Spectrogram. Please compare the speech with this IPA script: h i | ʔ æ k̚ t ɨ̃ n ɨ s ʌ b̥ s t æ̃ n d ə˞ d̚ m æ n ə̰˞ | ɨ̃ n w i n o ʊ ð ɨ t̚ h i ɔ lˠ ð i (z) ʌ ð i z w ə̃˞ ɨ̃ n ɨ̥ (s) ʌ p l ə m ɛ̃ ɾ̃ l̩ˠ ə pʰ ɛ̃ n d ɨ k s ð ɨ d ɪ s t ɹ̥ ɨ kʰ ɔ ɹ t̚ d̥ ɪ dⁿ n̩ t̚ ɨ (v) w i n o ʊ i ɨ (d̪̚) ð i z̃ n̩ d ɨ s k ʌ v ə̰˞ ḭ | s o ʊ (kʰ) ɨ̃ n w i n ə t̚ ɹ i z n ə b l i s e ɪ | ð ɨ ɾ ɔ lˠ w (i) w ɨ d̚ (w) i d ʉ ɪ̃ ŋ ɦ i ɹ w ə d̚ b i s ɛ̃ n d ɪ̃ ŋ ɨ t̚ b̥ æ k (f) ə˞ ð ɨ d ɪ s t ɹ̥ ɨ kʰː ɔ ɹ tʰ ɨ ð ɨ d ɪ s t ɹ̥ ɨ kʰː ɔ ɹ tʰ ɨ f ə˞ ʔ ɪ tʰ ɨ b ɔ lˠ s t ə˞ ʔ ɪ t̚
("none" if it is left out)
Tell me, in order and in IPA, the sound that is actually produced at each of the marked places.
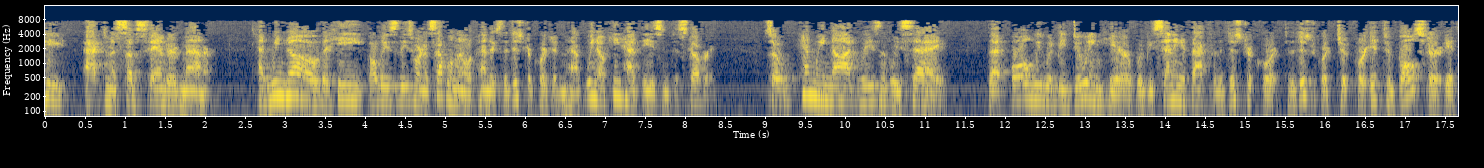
z, s, v, d̪̚, kʰ, i, b, f

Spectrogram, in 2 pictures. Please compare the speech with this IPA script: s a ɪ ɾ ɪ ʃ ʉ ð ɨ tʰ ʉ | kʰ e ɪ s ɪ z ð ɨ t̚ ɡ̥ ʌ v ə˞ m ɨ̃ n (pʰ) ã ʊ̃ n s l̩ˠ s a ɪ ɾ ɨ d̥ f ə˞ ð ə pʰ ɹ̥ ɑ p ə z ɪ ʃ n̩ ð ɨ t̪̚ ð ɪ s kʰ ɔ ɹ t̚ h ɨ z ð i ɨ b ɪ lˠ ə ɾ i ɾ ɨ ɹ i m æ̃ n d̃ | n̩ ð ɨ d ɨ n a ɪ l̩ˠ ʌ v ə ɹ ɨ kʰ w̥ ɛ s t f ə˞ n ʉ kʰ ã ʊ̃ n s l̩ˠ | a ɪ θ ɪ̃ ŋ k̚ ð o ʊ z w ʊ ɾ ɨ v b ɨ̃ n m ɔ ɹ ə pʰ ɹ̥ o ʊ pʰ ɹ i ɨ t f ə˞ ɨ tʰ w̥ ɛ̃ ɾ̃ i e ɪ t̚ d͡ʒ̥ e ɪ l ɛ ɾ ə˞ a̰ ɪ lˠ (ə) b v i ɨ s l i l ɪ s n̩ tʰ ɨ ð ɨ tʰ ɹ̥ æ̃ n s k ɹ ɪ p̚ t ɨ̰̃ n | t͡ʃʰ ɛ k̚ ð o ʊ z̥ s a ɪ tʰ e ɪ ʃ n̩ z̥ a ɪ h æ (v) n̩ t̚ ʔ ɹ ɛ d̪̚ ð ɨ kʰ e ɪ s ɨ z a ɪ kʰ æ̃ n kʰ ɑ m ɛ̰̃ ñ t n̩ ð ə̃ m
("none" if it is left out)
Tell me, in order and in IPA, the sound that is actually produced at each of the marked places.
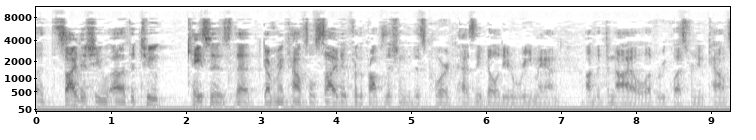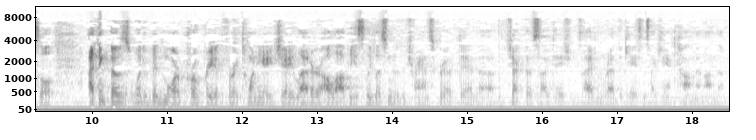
kʰ, ɑ, v

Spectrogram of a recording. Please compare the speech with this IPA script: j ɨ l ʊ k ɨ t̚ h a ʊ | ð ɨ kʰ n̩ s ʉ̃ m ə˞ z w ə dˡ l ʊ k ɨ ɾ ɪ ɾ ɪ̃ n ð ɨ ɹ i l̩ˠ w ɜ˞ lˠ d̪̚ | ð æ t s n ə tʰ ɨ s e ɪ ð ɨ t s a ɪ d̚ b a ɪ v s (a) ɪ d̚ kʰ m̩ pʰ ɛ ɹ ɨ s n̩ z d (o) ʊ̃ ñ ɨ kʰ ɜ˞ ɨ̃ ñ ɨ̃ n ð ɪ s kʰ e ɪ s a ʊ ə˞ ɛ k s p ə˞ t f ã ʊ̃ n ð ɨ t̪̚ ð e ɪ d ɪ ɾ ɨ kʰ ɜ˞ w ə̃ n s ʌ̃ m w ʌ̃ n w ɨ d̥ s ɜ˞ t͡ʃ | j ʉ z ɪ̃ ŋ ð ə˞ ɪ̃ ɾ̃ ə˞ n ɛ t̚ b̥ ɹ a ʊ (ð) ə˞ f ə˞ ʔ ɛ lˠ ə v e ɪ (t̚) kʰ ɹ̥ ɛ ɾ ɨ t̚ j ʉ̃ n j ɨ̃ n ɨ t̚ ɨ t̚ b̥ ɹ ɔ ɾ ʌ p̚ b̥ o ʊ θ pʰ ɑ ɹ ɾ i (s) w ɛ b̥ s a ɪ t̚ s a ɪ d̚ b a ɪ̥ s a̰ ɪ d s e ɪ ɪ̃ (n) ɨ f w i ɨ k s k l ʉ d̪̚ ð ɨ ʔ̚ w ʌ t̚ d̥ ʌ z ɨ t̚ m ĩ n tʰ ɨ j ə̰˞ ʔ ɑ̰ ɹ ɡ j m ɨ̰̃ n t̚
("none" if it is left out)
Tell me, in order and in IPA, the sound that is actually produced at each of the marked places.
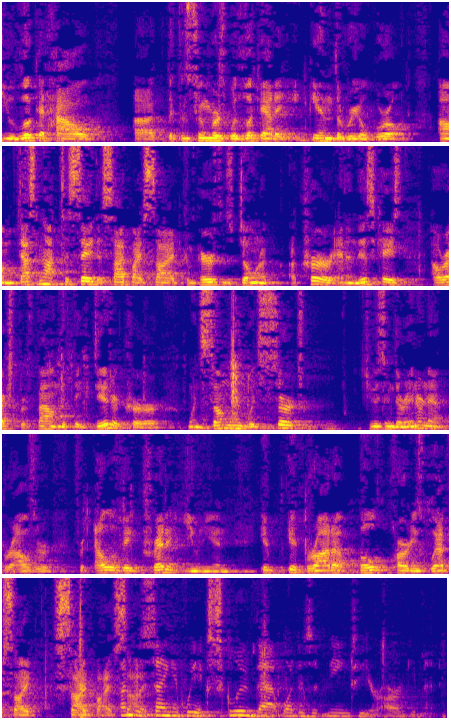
a, õ, z, t̚, z, ŋ

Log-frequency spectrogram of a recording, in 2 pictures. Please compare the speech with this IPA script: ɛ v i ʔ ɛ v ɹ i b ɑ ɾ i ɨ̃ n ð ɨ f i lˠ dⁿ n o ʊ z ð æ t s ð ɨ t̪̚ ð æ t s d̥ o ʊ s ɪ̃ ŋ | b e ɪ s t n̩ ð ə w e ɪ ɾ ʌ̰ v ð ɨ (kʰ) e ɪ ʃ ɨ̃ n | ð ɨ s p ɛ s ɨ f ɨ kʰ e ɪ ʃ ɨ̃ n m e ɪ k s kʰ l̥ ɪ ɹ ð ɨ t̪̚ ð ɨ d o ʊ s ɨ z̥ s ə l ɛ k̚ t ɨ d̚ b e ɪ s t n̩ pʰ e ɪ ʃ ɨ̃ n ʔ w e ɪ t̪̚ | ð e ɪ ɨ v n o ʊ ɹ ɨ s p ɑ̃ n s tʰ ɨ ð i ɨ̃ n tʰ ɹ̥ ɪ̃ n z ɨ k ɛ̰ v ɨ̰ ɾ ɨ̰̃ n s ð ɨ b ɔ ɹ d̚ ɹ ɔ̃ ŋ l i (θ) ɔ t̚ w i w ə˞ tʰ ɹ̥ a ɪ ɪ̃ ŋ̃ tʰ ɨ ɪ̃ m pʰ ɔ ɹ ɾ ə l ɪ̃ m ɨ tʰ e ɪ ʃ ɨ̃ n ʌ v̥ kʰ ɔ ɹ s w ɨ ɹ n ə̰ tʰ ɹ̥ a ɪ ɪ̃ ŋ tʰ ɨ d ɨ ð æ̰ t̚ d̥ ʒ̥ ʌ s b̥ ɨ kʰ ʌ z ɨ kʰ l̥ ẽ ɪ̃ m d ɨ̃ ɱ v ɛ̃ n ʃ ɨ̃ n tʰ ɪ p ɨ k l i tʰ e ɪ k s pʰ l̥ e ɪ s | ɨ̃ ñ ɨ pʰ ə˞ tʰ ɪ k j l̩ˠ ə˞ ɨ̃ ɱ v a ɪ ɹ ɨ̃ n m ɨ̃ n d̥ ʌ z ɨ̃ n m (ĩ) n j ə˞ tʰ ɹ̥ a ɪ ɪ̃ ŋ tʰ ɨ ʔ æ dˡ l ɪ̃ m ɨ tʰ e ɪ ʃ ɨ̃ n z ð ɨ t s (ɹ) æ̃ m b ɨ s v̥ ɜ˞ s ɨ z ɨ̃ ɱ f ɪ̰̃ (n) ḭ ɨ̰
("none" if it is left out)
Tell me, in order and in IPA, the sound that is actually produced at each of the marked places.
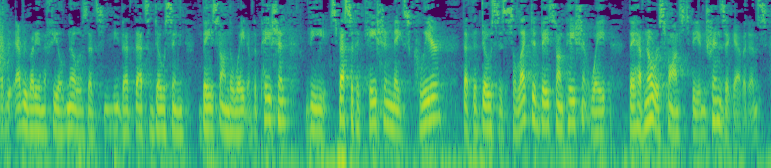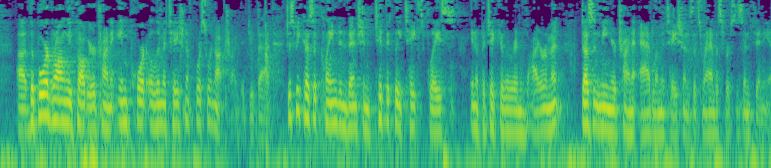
pʰ, θ, ĩ, ɹ, n

